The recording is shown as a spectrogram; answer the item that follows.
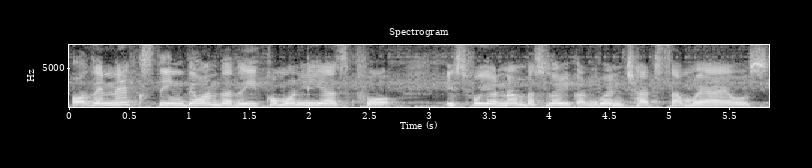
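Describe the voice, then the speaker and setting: A woman speaks in a high pitch at a fairly quick pace, her intonation monotone and flat. Her loudness stays very even over noticeable background noise. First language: not English. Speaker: YouTuber. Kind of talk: tutorial. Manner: casual, conversational.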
